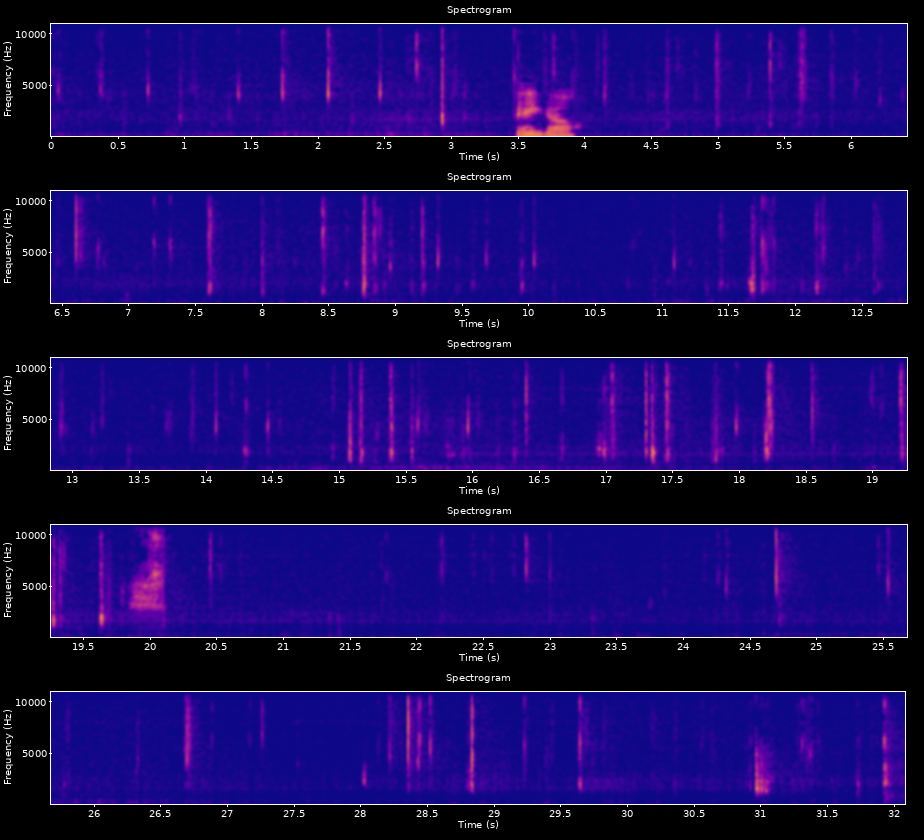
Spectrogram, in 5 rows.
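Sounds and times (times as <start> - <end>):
kitten suckling wet clicks: 0.0 - 3.4, 4.0 - 20.6, 28.0 - 32.0.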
